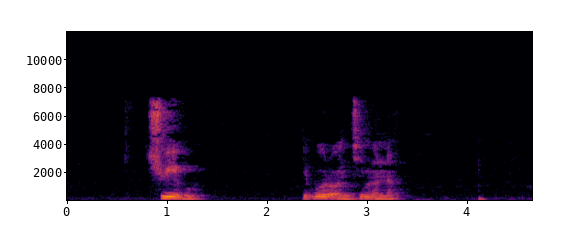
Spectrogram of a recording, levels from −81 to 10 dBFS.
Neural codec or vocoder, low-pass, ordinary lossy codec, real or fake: none; 7.2 kHz; MP3, 48 kbps; real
